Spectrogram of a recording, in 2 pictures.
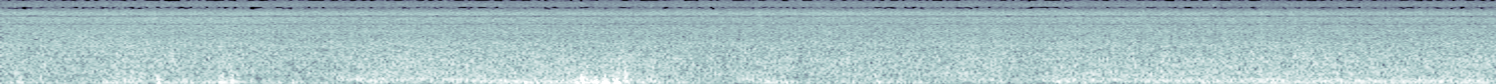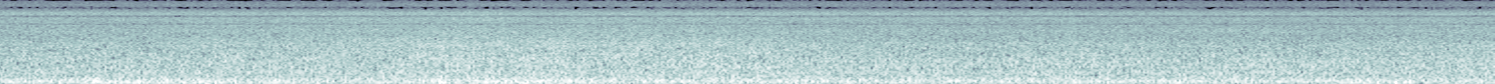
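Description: Torrential rain pouring steadily, a dense even hiss. A brief low thump stands out about six seconds in.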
